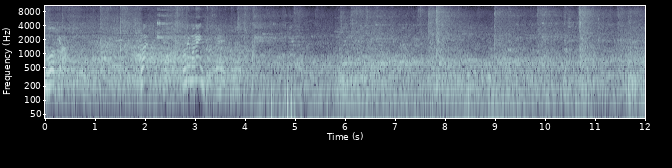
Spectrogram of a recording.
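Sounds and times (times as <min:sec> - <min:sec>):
din and voices of busy hall: 0:00.0 - 0:12.0
racket smacking shuttlecock: 0:07.4 - 0:08.2, 0:08.9 - 0:12.0.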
